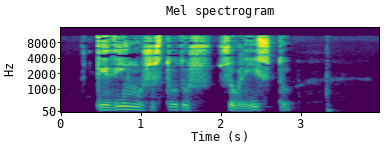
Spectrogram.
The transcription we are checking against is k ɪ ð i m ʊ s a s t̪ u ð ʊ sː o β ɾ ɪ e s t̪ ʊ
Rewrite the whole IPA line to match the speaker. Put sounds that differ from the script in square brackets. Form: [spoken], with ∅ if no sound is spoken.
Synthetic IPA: k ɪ ð i [ŋ] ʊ s [e] s t̪ u ð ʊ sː o β ɾ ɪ [i] s t̪ ʊ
